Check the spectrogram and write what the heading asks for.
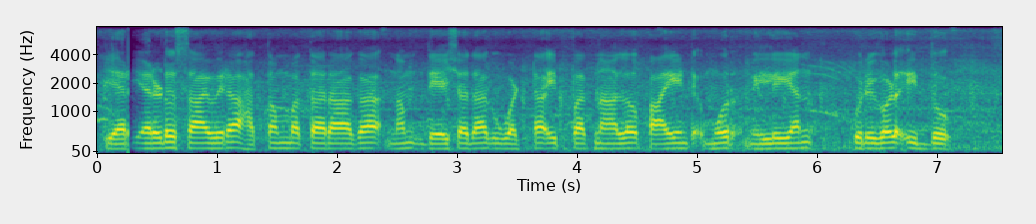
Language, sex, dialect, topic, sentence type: Kannada, male, Northeastern, agriculture, statement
